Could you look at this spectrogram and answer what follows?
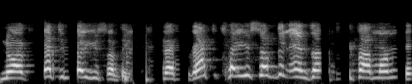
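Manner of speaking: put-on Bulgarian-accented speech. Retelling how dad calls him back: imitating dad's thick Bulgarian accent. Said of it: "that thick Bulgarian accent".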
